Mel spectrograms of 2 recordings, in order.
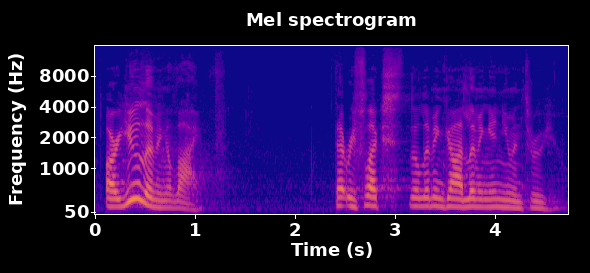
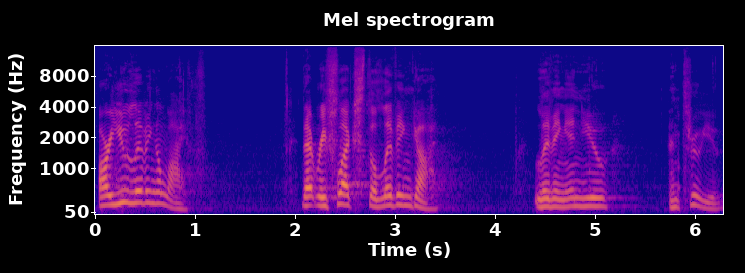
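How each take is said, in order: First: "Are you living a life" then the rest in one unbroken sweep; question run together. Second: Each phrase set apart by long pauses; paused question. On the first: Preacher repeats his question to the church in one flowing line. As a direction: repeat it flowing, without the pauses. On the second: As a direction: let every phrase land before the next. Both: Shown as a demonstration. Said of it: "let me ask you this question".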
